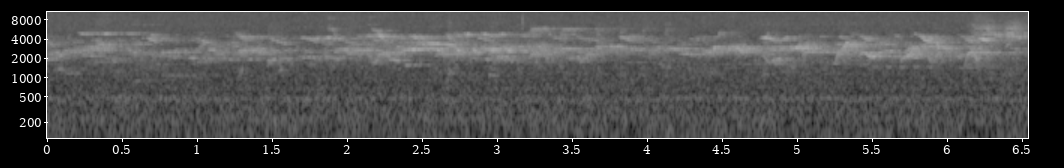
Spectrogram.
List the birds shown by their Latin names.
Leiothrix lutea, Chlorodrepanis virens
